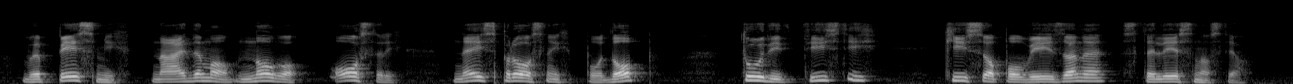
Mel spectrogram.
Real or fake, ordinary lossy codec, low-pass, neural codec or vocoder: real; none; 7.2 kHz; none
